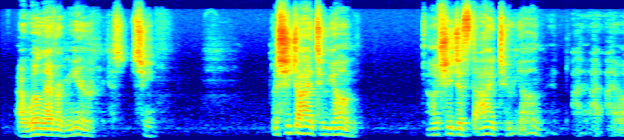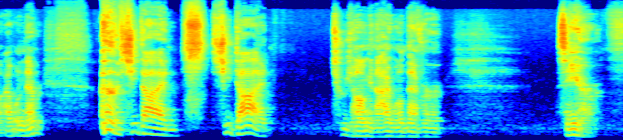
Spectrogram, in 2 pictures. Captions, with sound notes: I will never meet her, because she, she died too young. Oh, she died too young. I will never... (clears throat) She died, she died too young and I will never see her.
